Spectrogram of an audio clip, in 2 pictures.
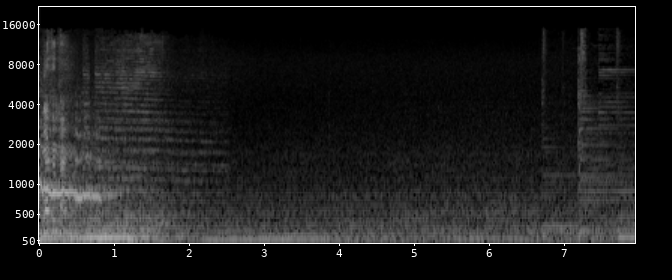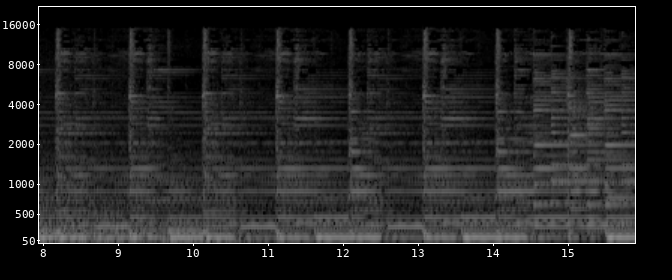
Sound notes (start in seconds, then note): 0.0 tires squeal; 2.9 horn honks in distance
